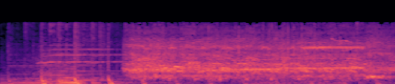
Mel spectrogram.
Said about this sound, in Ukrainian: Такі вигуки лунають сьогодні на вулицях Кишинева.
